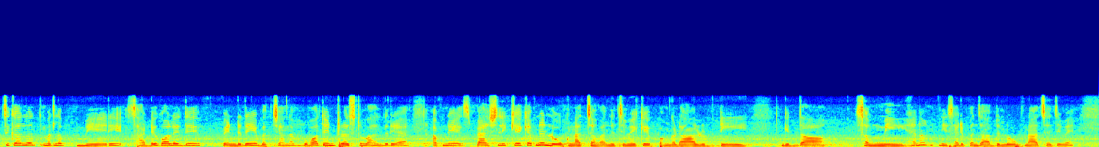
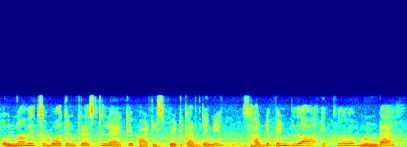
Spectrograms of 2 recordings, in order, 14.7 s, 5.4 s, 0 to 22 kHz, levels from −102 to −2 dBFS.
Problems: none marked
